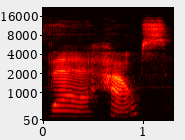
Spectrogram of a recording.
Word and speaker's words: their: their hair looking lovely all the theirs are pronounced exactly the same there there and there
